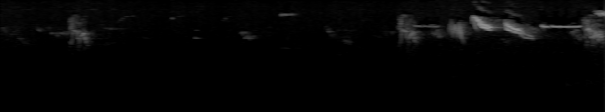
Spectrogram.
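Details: Soft scattered high chips from a European robin lead into a louder closing phrase of bright sliding whistles and a sustained thin tone.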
